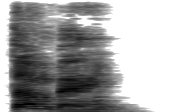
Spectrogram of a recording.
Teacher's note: Se vocês perceberem, também sai um som de um i. Por isso, chamamos de ditongo decrescente nasal, pela terminação n.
